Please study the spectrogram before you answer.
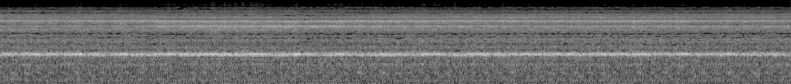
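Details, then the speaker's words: Lathe roughing high-impact ductile iron marine engine coupling held in a four-jaw chuck, one-hundred-thousandths depth test cut: even, steady high-pitched hum and sizzle with no chatter or squeal; tool cutting cleanly, sounds pretty good. "okay that sounds pretty good"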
